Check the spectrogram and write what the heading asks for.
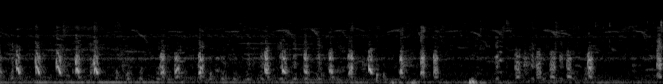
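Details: Chicken kept as a decoy clucks steadily, short abrupt notes about once a second with occasional quick doublets, over a low steady hum.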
